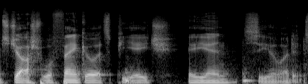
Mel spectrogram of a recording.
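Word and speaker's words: Phanco: for the record purposes my name is joshua fanco that's p-h-a-n-c-o i didn't spell it the first time um where do you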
